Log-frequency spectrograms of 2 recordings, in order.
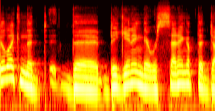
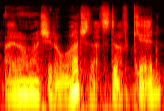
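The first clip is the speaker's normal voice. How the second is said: much lower, softer fatherly grumble; mock stern father; mock gruff dad; 9 semitones lower, 10 dB quieter than usual. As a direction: growl it low like a stern dad. Father voiced in story.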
